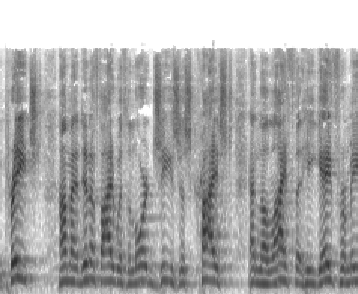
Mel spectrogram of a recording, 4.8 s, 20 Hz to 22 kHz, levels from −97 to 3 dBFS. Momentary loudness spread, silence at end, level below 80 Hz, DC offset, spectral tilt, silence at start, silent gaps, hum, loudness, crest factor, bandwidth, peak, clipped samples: 9 LU; 0 s; -66 dBFS; under 0.1%; -2 dB/octave; 0 s; none; none; -23 LUFS; 20 dB; 11.5 kHz; -4 dBFS; under 0.1%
